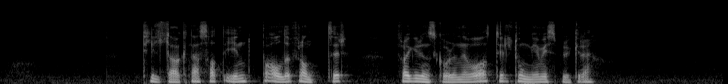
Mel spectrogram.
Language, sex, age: Norwegian, male, 19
